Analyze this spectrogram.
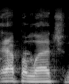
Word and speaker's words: Appalachian: You're going to have to call it Appalachian. They might club you up here if you say it wrong.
